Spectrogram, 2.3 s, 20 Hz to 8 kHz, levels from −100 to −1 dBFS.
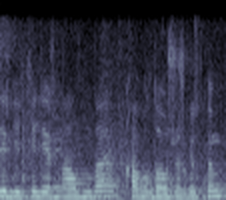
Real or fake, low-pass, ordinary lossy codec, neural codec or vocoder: real; 7.2 kHz; none; none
